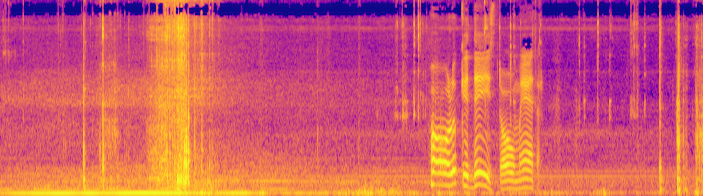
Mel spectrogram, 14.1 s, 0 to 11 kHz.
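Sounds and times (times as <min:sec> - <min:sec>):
toy car scraping: 0:01.9 - 0:04.4.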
